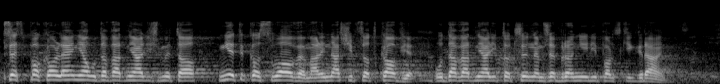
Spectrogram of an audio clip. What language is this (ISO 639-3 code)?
pol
